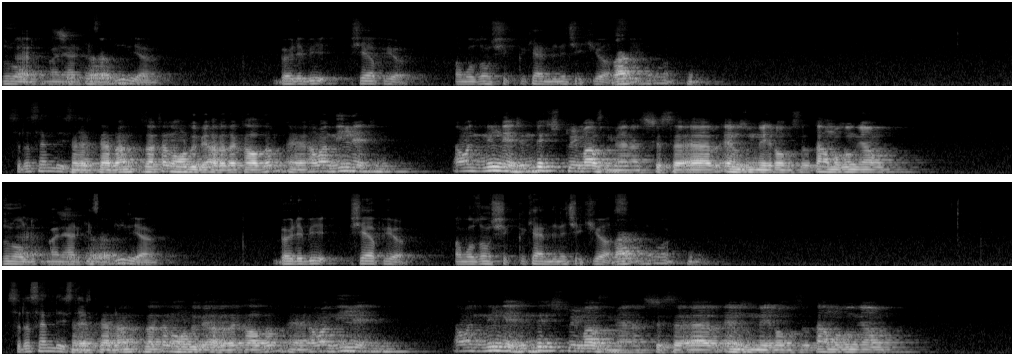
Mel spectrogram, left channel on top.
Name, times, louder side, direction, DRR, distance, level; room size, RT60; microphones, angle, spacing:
voice 1, 0.0-1.6 2.7-4.1 4.5-6.1 6.4-6.7 10.2-11.0, right 2 dB, 30° right, 0.5 m, -29 dB
voice 2, 0.6-1.2 6.1-6.4 6.8-7.0 10.8-14.0 14.6-18.9, left 3 dB, 85° left, 1.1 m, -20 dB
12.0 x 8.7 x 4.3 m
head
